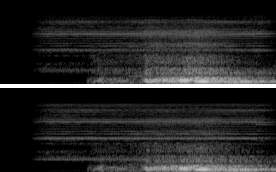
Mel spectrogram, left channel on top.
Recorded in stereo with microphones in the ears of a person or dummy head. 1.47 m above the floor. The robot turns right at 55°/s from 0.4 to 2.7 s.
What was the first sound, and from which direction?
Snoring, 80° left.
